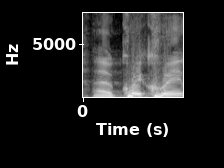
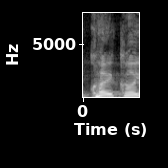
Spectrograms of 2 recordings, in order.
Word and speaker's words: Khoikhoi: Non, on peut prononcer comme on veut en réalité, parce que plus personne n'est là pour dire comment ça se prononçait réellement. Khoikhoi ou Khoikhoi ou Khoikhoi, ça veut dire les hommes parmi les hommes par excellence.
